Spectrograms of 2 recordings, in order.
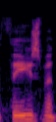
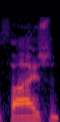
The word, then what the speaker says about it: Theismann: think by just simply changing the pronunciation of your last name from theisment to thighs and to rhyme with highs and we can get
